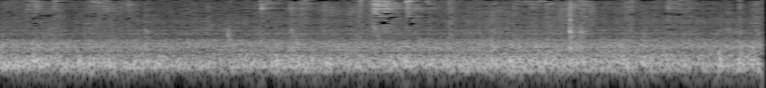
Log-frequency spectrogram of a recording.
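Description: Passenger train carriage running along the track, heard from inside: a steady rumble of wheels on rails with a few faint clicks.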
